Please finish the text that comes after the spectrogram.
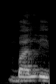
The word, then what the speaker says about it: ballet: Example is ballet. Ballet, Ballet, ballet. You don't pronounce ballet, but ballet. The T is silent.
